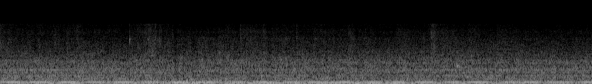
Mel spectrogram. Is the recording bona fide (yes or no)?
no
